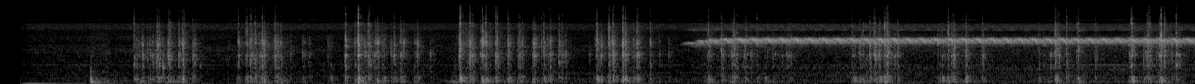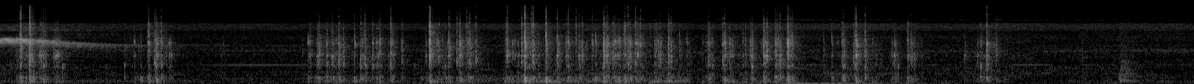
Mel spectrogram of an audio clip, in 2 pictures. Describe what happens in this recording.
I was working on my computer, while the vacuum cleaner was working in another room. Someone also rang the door during the scene.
